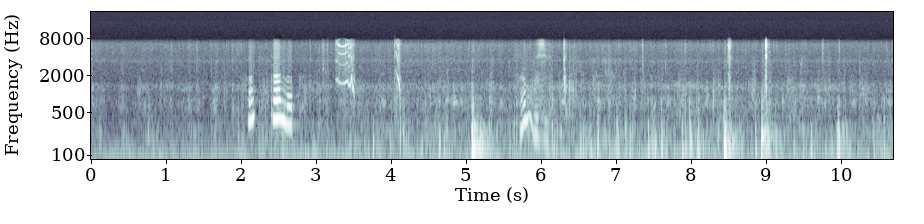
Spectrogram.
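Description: Horses' hooves thud on soft sand as they canter.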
